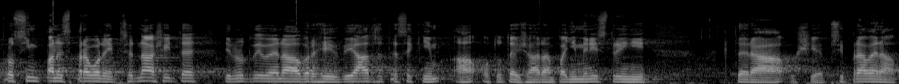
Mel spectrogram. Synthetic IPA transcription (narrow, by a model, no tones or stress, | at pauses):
pɾo̞siːmpanɛspɾavo̞dajɪpr̥ɛdnaːʃɛjt̪ɛ | jɛdno̞t̪lɪvɛːnaːvr̩ɦɪvɪjaːd̪r̝it̪ɛsɛkɲɪmʔaʔo̞t̪o̞t̪ɛːʒʒaːdaːmpaɲimɪnɪst̪ɾɪɲɪ | kt̪ɛɾaːʔuʃjɛpr̝̥ɪpɾavɛna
